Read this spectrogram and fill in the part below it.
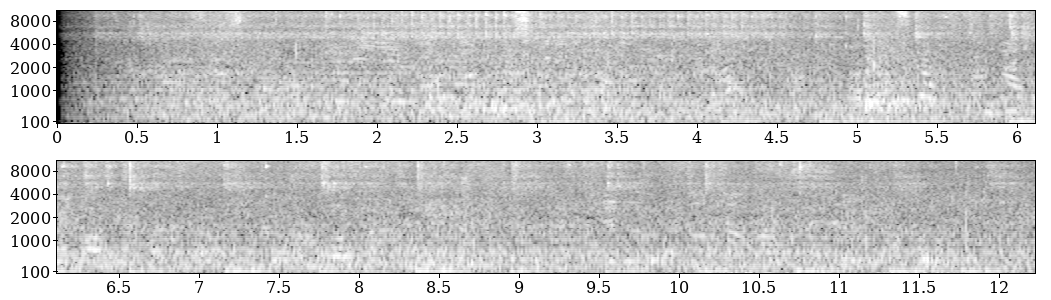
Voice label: Istiklal street, Crowd, Turkish chatter, People passing, Street; Istanbul; Street musicians; Sound Ex Machina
